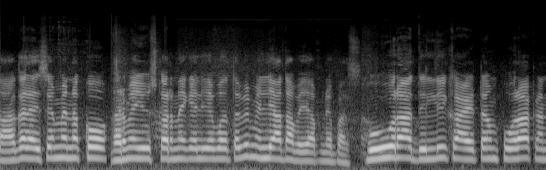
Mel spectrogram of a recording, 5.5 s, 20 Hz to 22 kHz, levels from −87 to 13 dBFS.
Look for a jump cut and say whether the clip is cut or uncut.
cut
